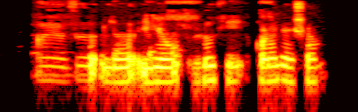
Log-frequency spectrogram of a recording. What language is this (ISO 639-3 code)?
pus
